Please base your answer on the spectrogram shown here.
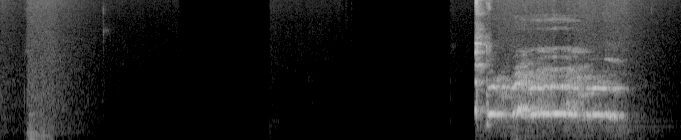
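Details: A newborn baby monkey calling for milk while being hand-reared, giving one long tonal scream of about one and a half seconds with a steady pitch, after a brief soft sound and a long silence.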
